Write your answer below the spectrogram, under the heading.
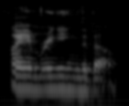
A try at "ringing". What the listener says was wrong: No, you don't really do that. It says here that some Indian speakers add the G sound after it occurs in the middle of a word. So you would say ringing. You had like a little thing in there, but I don't think it was really that.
